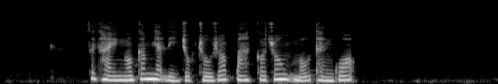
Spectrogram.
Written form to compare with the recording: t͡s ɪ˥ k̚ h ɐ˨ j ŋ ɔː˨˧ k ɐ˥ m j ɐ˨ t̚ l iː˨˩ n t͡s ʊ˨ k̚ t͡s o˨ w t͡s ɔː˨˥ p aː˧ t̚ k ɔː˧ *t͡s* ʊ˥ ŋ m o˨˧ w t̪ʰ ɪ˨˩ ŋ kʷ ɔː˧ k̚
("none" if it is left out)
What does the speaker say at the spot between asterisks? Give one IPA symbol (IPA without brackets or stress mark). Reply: t͡s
